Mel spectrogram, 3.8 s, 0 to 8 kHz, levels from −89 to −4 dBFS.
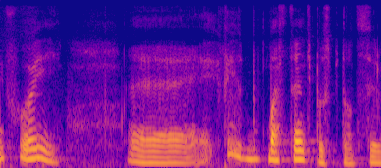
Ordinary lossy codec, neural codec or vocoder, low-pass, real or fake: none; none; 7.2 kHz; real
